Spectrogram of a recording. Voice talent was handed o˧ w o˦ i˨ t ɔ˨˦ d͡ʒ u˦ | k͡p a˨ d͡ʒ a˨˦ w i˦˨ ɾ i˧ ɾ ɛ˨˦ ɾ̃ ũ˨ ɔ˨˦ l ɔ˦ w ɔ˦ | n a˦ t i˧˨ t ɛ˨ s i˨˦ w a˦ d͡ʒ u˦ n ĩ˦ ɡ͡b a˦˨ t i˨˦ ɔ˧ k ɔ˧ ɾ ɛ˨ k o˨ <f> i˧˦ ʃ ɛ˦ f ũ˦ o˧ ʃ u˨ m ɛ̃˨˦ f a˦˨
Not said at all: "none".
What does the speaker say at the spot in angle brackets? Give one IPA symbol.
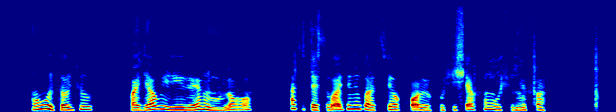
ʃ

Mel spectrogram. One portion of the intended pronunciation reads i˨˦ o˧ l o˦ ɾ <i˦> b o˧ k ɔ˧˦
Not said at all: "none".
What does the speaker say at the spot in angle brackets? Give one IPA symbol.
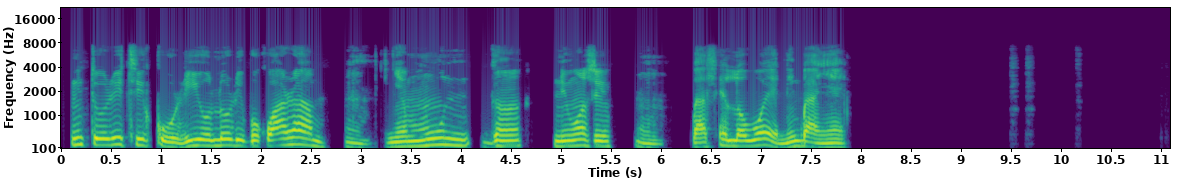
i˦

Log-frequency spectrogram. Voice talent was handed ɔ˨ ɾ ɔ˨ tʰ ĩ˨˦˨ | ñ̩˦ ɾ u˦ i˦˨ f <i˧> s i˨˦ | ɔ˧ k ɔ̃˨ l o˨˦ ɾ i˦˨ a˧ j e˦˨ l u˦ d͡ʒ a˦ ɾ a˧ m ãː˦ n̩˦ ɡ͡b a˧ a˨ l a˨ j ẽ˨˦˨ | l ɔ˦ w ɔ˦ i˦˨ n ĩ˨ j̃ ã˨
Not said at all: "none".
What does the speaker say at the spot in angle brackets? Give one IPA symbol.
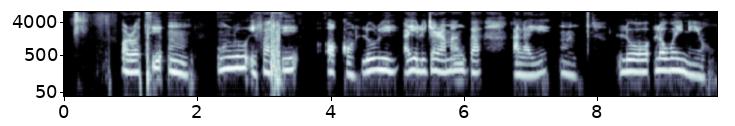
a˧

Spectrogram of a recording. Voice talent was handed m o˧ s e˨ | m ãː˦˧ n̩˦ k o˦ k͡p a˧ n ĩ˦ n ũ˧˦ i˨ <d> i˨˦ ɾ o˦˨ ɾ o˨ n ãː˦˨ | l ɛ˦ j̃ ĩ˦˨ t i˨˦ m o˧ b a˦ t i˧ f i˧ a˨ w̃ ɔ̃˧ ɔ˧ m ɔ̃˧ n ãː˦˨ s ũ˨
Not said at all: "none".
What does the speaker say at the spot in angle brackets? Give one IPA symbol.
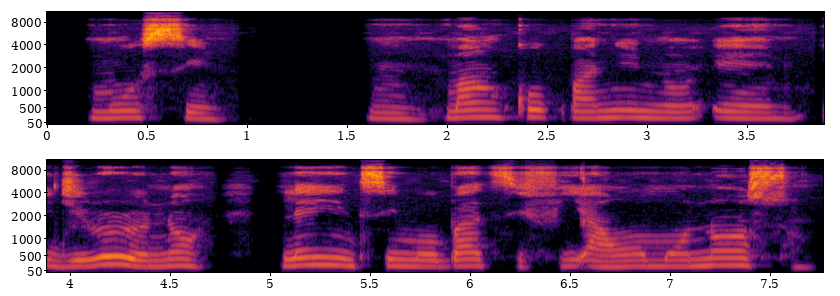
d͡ʒ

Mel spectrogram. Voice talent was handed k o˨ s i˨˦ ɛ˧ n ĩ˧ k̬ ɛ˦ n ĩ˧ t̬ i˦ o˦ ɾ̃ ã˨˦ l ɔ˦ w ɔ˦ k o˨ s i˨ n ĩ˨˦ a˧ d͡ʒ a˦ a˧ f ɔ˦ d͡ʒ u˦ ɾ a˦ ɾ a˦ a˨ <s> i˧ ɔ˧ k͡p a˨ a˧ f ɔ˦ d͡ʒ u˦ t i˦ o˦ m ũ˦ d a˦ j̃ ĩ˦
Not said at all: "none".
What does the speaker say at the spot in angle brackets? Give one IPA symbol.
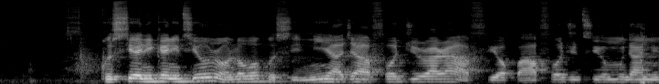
f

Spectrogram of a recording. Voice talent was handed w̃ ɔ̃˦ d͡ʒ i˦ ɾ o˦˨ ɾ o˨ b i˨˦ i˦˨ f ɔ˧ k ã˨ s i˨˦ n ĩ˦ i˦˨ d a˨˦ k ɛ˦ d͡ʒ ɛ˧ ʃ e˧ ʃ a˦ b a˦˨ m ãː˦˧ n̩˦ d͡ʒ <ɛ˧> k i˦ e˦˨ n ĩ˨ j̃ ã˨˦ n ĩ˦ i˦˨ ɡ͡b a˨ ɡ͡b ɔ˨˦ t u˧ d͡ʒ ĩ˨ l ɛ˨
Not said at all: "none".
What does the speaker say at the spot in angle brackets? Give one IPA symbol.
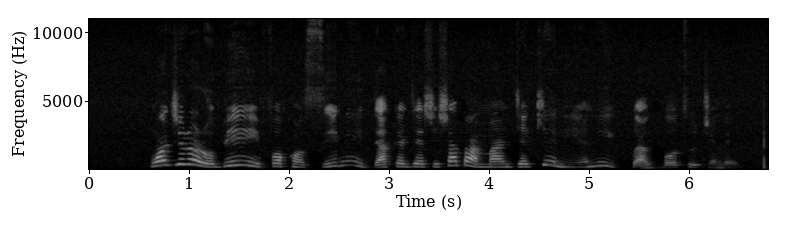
ɛ˧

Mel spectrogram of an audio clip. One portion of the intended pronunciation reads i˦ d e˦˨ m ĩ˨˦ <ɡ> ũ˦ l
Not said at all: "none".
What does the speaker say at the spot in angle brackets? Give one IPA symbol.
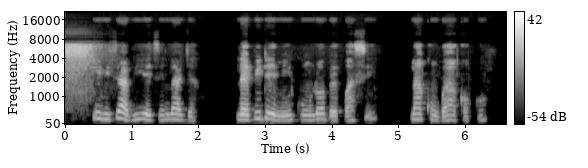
ɡ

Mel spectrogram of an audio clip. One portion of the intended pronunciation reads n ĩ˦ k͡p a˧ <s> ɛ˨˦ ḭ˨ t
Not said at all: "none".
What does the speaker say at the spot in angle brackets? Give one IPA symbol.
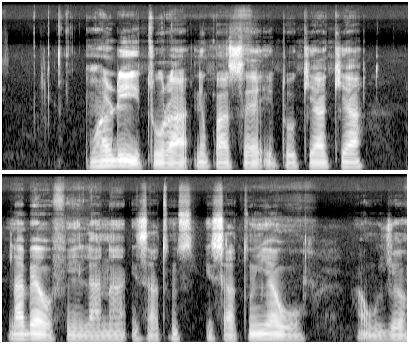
s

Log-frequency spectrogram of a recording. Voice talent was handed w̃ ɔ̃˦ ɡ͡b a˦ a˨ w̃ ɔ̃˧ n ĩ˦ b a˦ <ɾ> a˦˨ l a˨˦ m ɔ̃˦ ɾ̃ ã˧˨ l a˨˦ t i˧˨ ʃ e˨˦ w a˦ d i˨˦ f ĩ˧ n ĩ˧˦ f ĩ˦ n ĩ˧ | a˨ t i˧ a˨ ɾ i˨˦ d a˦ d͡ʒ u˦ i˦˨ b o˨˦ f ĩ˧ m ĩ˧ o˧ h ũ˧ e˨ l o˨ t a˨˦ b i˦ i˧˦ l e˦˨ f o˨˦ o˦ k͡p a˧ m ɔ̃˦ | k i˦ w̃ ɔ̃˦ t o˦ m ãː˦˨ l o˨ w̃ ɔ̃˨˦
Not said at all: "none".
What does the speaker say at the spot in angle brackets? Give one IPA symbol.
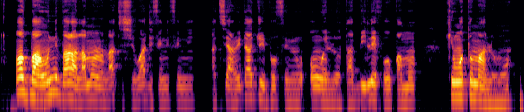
ɾ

